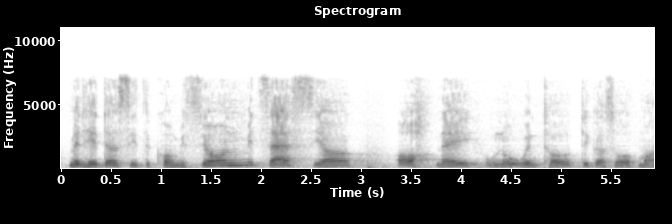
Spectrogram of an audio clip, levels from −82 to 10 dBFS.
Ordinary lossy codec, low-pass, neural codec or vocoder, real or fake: none; 7.2 kHz; codec, 16 kHz, 0.4 kbps, LongCat-Audio-Codec; fake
